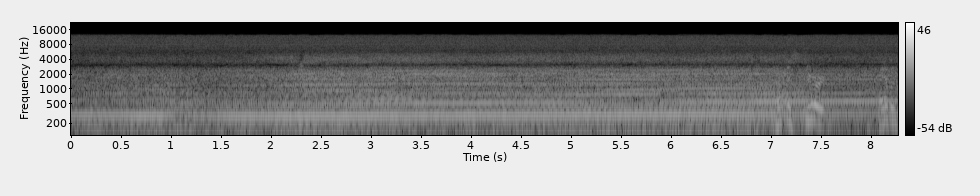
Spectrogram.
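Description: NASCAR stock cars race at Michigan in the 1999 Pepsi 400, a sustained engine roar from the field with a few quick swooping passes near the end, while a commentator talks over it.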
